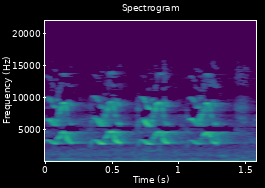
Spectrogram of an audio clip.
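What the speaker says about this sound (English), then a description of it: "Birds." Small birds in a rose garden give a quick series of four high, repeated chirping calls, fairly faint over low background rumble.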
